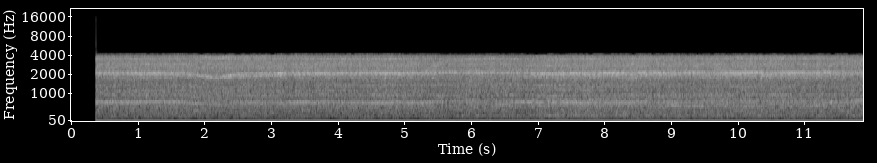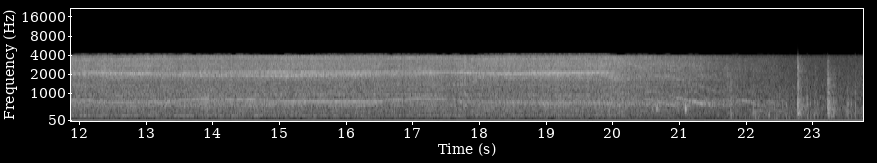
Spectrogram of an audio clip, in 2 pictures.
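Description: Shuangma 9101 RC helicopter's electric motors and rotor blades running: a steady high whine over a whooshing air noise, starting suddenly and winding down near the end.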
